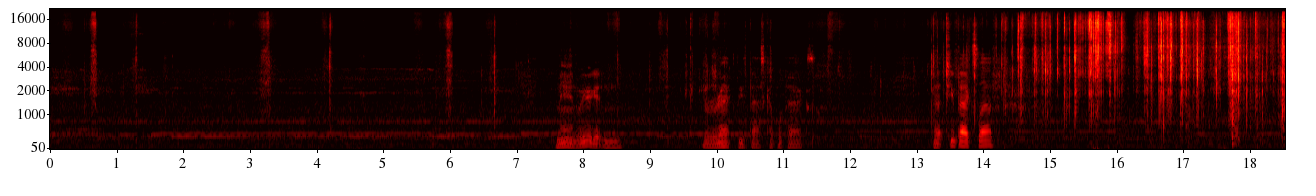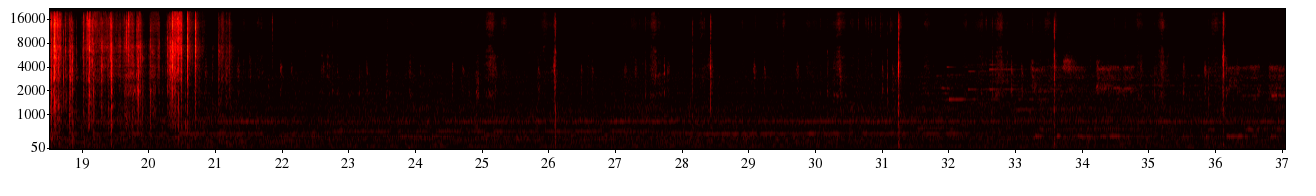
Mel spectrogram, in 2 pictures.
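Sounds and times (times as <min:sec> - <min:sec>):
foil wrapper tearing and crinkling: 0:13.2 - 0:21.3.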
